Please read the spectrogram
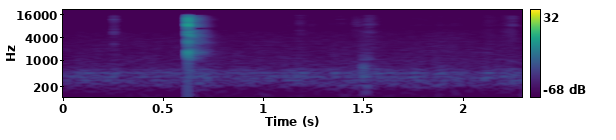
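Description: Scissors cutting a thin crochet thread: one sharp snip a little over half a second in, followed by a much fainter click about a second later.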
